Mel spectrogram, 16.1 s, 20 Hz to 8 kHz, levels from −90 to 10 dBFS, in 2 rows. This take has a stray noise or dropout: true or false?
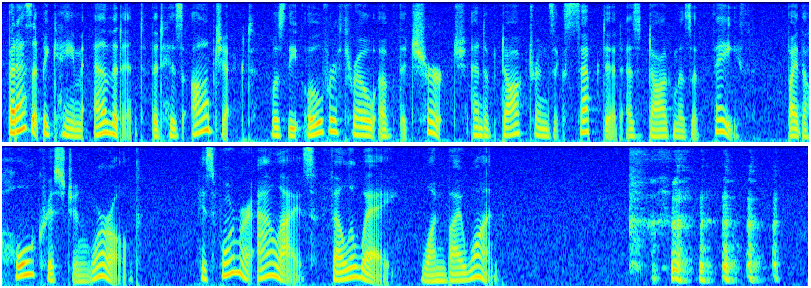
true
